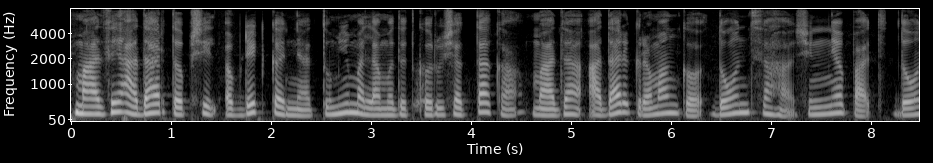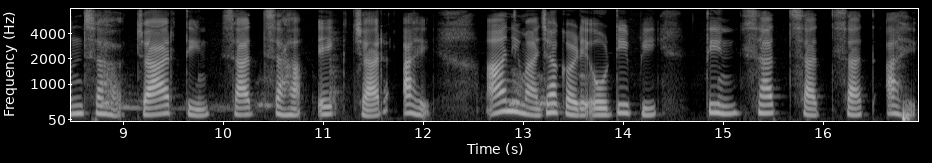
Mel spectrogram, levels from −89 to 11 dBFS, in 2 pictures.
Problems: background sounds at intervals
